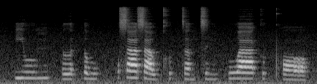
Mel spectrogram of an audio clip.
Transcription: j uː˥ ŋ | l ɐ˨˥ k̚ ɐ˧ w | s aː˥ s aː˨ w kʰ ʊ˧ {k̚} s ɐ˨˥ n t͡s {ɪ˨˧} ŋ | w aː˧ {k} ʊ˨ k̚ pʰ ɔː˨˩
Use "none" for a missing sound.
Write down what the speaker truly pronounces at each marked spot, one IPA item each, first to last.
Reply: k̚, ɪ˨˧, k

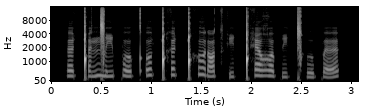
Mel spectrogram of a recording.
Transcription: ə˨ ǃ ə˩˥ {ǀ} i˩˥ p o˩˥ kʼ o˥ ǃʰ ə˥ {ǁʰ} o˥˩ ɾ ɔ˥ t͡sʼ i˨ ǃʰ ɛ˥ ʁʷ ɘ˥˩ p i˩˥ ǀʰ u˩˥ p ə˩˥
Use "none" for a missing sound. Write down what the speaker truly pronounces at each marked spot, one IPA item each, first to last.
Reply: ŋ͡ǀ, ǃʰ

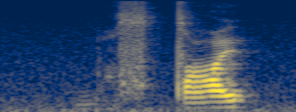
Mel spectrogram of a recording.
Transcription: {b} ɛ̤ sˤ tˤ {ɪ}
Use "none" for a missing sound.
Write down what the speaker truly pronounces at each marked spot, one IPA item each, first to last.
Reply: b, ɪ

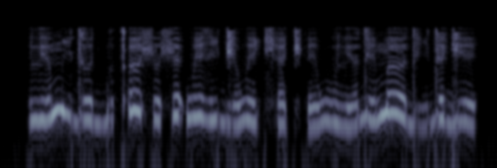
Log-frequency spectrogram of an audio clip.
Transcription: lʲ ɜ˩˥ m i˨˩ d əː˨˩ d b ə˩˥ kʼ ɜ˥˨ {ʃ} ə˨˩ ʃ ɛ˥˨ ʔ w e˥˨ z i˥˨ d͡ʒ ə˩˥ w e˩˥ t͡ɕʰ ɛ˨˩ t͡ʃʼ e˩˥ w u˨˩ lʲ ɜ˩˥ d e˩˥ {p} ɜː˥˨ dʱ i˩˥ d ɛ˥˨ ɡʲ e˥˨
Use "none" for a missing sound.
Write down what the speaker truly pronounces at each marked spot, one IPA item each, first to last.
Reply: ʃ, m

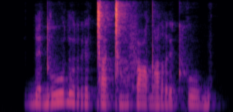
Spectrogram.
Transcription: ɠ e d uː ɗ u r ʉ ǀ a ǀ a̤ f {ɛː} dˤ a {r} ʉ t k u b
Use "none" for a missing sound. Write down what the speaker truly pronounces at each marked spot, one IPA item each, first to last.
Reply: eː, r

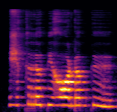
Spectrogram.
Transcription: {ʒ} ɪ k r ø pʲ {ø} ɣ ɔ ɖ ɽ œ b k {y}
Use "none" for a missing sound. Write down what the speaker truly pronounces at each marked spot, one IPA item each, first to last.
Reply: ʒ, ə, y

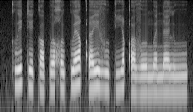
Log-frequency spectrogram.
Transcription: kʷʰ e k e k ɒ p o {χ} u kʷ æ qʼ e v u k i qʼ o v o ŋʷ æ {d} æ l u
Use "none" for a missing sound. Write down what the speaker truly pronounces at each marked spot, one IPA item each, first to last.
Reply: χ, n

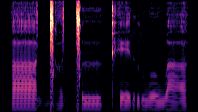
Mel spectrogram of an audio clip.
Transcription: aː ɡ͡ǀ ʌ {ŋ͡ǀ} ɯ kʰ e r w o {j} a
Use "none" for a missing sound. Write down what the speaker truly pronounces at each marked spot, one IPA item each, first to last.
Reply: ǀ, w

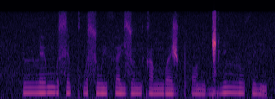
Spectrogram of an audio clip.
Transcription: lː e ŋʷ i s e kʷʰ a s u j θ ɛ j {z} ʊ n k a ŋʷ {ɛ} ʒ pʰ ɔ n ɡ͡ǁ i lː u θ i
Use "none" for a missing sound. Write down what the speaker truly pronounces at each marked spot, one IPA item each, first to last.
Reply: z, ɛ

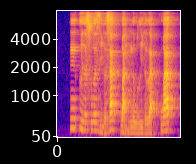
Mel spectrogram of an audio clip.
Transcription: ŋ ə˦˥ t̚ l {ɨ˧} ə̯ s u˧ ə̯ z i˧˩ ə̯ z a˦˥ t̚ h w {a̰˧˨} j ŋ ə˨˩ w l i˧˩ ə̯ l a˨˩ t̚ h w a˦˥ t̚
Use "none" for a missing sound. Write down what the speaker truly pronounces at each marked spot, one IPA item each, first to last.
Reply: ɨ˧, a̰˧˨

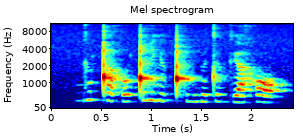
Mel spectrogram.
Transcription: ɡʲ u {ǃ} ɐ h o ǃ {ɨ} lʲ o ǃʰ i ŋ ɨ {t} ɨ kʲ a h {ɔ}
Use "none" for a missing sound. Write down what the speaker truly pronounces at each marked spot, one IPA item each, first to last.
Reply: ǃ, i, t, ɔ

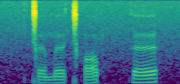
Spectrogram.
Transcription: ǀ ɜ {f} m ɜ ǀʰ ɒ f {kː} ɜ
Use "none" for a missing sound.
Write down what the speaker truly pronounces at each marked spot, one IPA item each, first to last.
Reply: none, kː

